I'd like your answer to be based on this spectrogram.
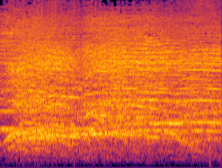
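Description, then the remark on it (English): A large audience at a church service shouts "amen" together in one loud, sustained collective roar, their many voices blending into a dense wall of sound with no single speaker standing out. “If you believe it, shout a louder amen.”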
